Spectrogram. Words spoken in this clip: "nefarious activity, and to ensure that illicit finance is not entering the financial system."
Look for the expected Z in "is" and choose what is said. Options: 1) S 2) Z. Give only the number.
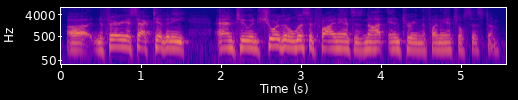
2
